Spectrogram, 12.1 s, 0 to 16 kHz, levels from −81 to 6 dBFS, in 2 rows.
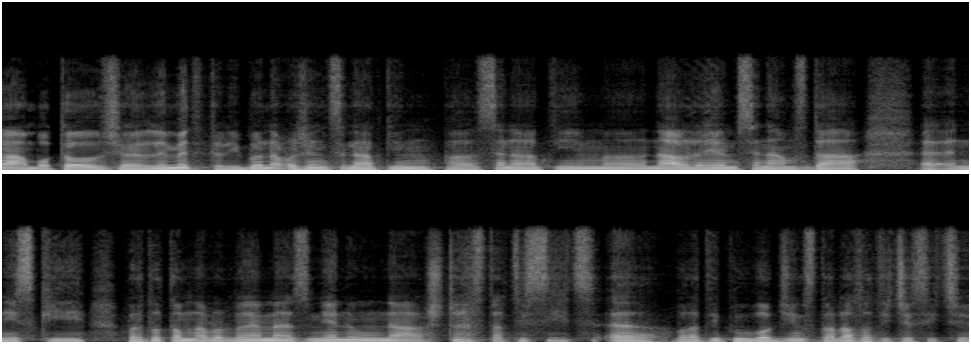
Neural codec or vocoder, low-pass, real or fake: codec, 16 kHz in and 24 kHz out, 0.4 kbps, LongCat-Audio-Codec, two codebook decoder; 10.8 kHz; fake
